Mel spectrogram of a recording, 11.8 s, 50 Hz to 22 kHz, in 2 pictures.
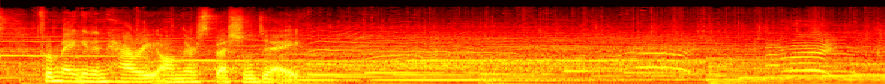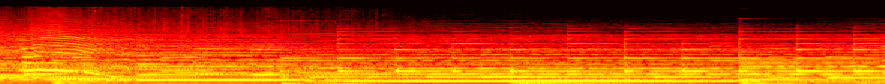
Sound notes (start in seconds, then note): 2.9 crowd cheering; 5.5 crowd; 8.0 light mellow piano music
